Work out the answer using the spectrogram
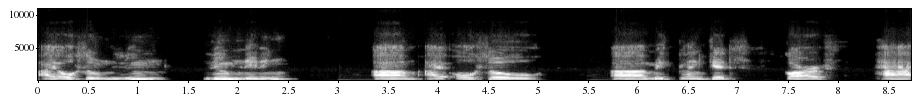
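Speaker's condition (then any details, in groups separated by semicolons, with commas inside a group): Cerebral palsy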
